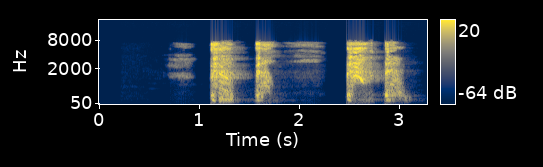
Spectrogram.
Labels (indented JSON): {
  "expert_labels": [
    {
      "quality": "ok",
      "cough_type": "unknown",
      "dyspnea": false,
      "wheezing": false,
      "stridor": false,
      "choking": false,
      "congestion": false,
      "nothing": true,
      "diagnosis": "COVID-19",
      "severity": "mild"
    }
  ],
  "age": 29,
  "gender": "male",
  "respiratory_condition": false,
  "fever_muscle_pain": false,
  "status": "symptomatic"
}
